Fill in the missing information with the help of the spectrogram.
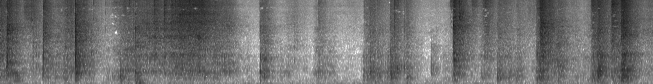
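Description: Clear plastic clamshell packaging crackling and clicking as a PVC statue is pulled out of it, with several sharp knocks as the statue's base is set on a wooden tabletop.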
